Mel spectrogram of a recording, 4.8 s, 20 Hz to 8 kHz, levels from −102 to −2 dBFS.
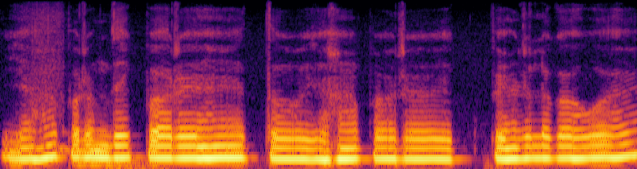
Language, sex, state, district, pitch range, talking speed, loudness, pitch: Hindi, male, Odisha, Nuapada, 140-160 Hz, 175 wpm, -12 LUFS, 150 Hz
